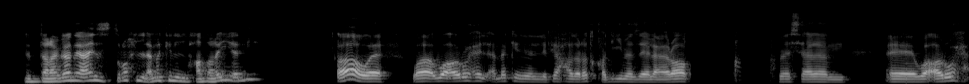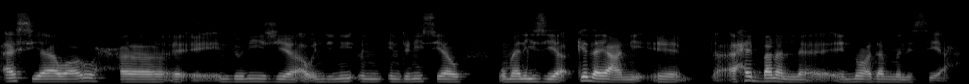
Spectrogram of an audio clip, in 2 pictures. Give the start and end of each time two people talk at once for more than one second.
none

